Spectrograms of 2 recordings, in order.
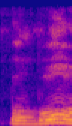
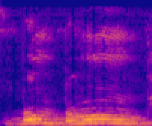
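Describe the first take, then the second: First: Said in the usual way. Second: "bombom" slowly drawn out; drawn-out word. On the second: Shown as a demonstration. Teacher sounding out the stress, drawn-out "bombom". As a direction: stretch "bombom" to show its stressed last syllable.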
